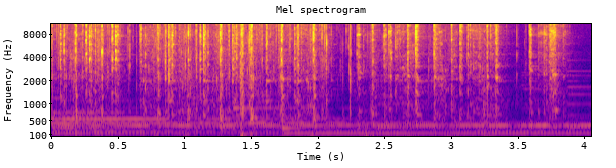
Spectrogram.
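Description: Wire balloon whisk beating a thin egg-and-milk batter in a glass bowl, its wires ticking rapidly against the glass. The whisking stops a little before the end.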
